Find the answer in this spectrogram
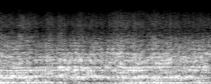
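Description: A TV ident's soundtrack heavily distorted by editing effects: a loud, dense, steady roar with a deep rumble underneath.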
